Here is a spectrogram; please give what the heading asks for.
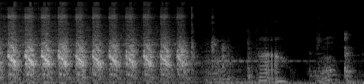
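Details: Case 580L backhoe, fuel filters changed and battery cables repaired, new batteries fitted; starter churns the engine at roughly three compression beats a second for two seconds but it never fires; cause not found.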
